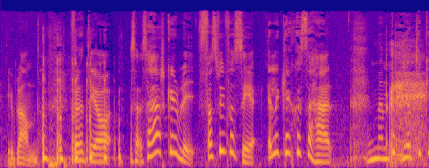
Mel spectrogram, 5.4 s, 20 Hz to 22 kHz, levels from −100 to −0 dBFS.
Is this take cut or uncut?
uncut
